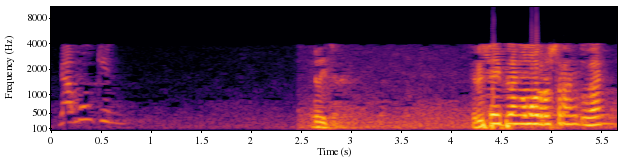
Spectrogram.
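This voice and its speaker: A male pastor from Indonesia preaching a sermon, telling stories with loud bursts and hushed asides. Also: high voice, slightly rough. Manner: animated storytelling, swinging between loud bursts and hushed asides. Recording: lo-fi phone-like recording with faint hiss.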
